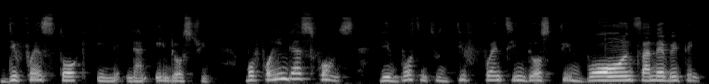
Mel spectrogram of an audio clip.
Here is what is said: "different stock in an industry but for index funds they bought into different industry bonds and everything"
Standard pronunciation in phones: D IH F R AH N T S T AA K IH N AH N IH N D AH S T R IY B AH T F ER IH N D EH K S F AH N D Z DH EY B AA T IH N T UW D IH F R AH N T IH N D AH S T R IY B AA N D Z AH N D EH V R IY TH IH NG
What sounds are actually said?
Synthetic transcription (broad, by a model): D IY F R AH N T S T AA K IH N AH N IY N D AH S T R IY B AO T F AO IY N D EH S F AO N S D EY B AA T IH N T UW D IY F R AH N T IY N D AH S T R IY B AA N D S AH N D EH V R IY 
